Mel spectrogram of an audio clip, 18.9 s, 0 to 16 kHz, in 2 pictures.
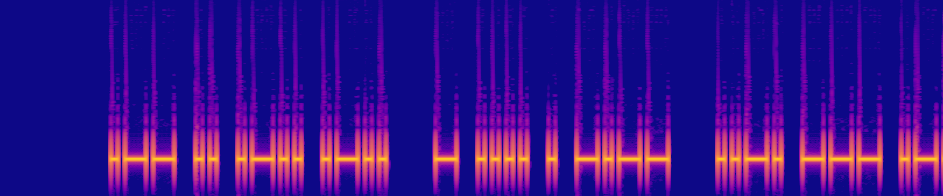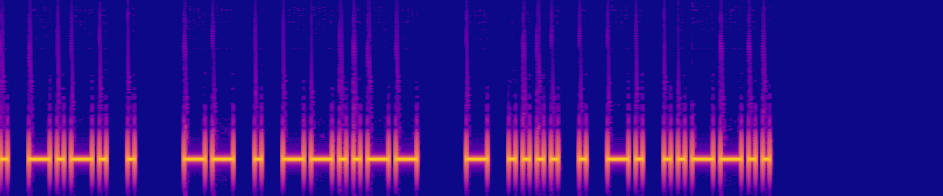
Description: Morse code, heard as a keyed tone, about 17 wpm, 700 Hz. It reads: WILL THEY FORCE ME, THEN?
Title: Sentences from Top 1000 Words - Review Part 3 - 17wpm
